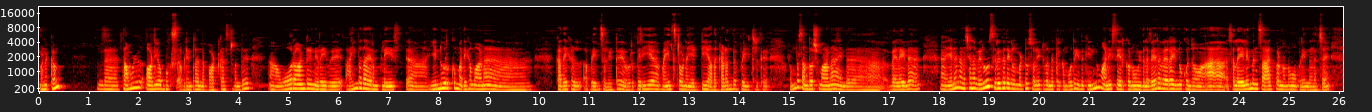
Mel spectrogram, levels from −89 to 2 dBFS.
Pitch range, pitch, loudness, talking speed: 165-195 Hz, 175 Hz, -30 LUFS, 120 wpm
